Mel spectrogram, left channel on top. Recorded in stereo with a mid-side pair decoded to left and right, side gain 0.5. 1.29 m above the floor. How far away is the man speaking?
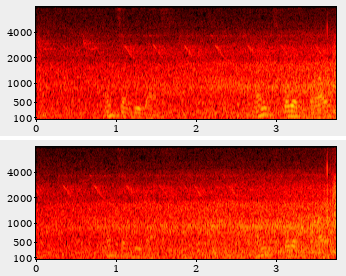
About 3 m.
